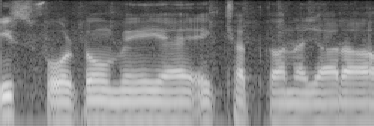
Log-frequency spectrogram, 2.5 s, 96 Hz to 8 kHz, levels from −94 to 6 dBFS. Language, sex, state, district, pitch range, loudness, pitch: Hindi, male, Uttar Pradesh, Shamli, 110-115 Hz, -16 LUFS, 110 Hz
